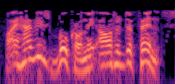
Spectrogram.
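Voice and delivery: high, loud officer's voice; Blouse. A narrator's reading. Lieutenant identifying a dead general, high keen voice. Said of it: "said Blouse".

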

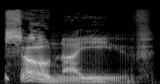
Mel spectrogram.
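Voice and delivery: low, weary groan of contempt; exasperated, low-pitched condescension; groaning disdain. A narrator's reading. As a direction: groan it out in a dropped voice. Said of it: "Sexton groaned".

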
